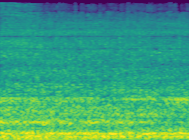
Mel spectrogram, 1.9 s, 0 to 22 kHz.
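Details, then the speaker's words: LS-swapped truck at idle with fuel pressure back at 52 PSI after reconnecting the regulator vacuum line. Smooth, even idle with no stumble, no flashing engine light, misfire not active and good compression. Normal idle. "We're right back down to 52 PSI. Sounds really smooth. We'll check inside. Make sure that engine light isn't flashing."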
